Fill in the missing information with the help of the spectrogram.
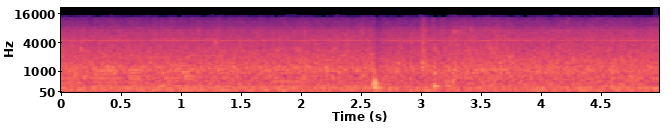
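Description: Stream water rushing steadily, with two short sharp sounds about two and a half and three seconds in.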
